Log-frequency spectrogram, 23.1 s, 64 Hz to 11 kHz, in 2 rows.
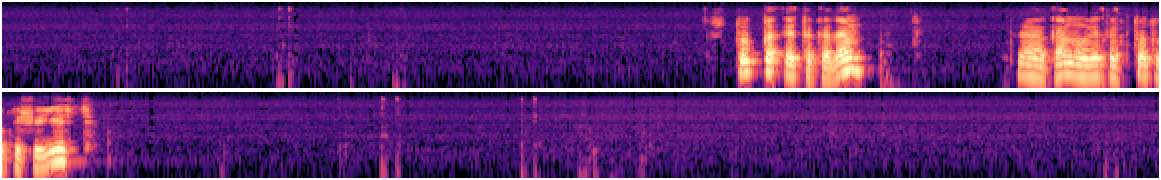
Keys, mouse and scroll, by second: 1.3 click, 4.4-8.2 middle drag, 13.9-15.2 middle drag, 15.7 click, 16.9 click.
